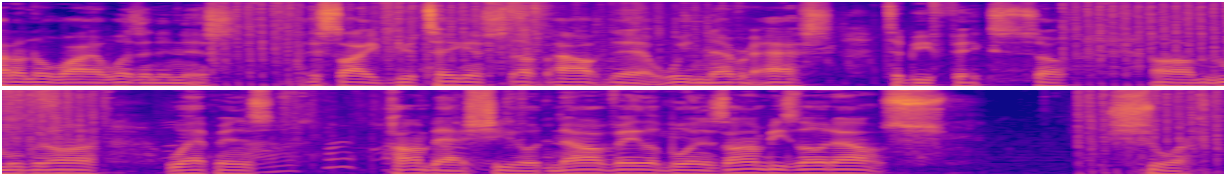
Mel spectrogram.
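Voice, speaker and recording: Recorded with noticeable background noise and audible room echo, a man with a fairly low voice speaks at a moderate pace, his loudness very even, his intonation fairly even, and his speech broken by long, frequent pauses. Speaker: gaming youtuber. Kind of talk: casual gameplay commentary.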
